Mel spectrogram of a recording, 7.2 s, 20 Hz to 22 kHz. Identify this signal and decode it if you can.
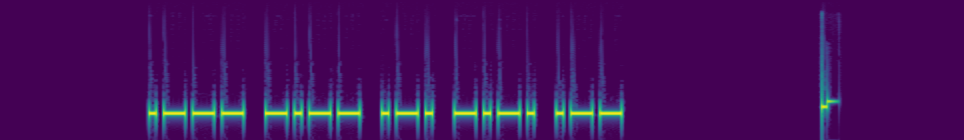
Morse code, heard as a keyed tone, about 22 wpm, 700 Hz. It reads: JYRCW
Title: Code Groups - 5 Letter:Numbers - 22wpm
